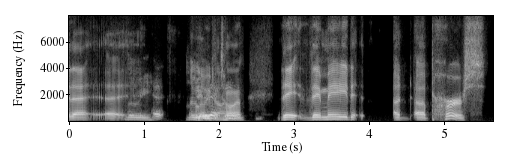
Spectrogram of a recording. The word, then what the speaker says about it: Louis Vuitton: Louis Vuitton.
